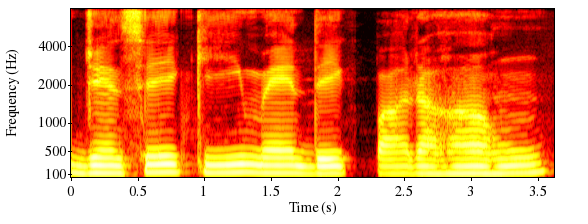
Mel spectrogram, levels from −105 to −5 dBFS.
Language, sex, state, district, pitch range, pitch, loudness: Hindi, male, Madhya Pradesh, Bhopal, 125-135 Hz, 130 Hz, -14 LUFS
